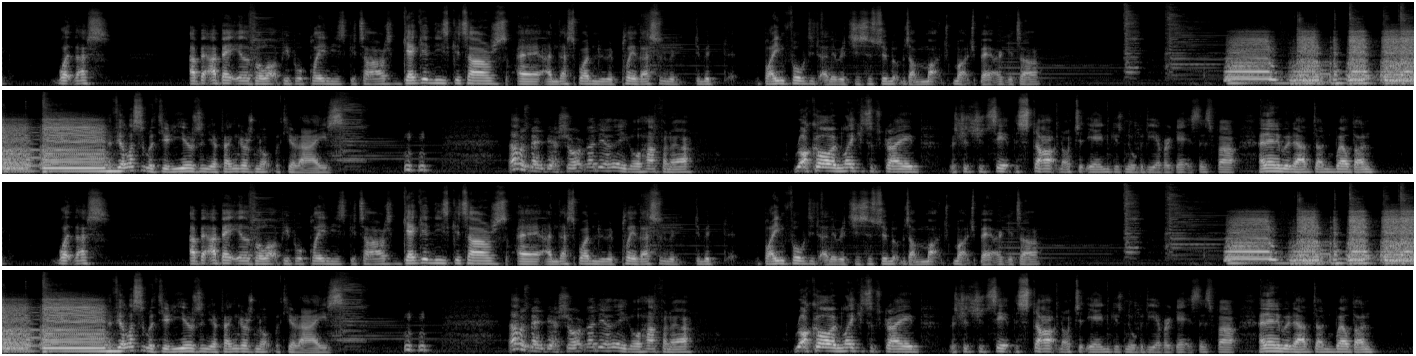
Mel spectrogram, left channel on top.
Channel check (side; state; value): both; identical; correlation 1.00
